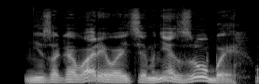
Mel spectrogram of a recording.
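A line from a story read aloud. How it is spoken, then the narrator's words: Tired request. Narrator (Russian): устало попросил Кин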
